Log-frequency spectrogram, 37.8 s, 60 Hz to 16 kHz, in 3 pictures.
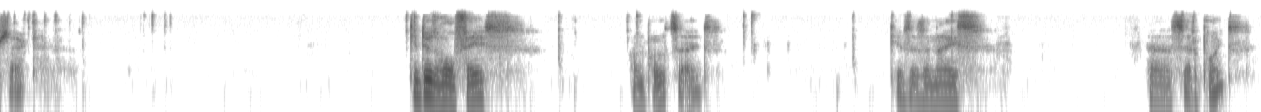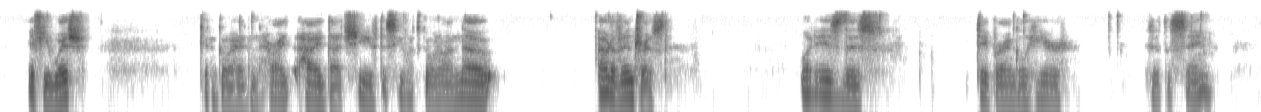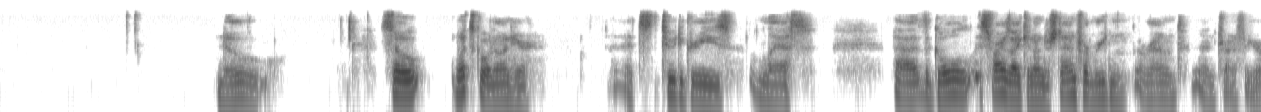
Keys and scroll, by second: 0.0-1.1 typing, 1.2 Down, 1.5 Return.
